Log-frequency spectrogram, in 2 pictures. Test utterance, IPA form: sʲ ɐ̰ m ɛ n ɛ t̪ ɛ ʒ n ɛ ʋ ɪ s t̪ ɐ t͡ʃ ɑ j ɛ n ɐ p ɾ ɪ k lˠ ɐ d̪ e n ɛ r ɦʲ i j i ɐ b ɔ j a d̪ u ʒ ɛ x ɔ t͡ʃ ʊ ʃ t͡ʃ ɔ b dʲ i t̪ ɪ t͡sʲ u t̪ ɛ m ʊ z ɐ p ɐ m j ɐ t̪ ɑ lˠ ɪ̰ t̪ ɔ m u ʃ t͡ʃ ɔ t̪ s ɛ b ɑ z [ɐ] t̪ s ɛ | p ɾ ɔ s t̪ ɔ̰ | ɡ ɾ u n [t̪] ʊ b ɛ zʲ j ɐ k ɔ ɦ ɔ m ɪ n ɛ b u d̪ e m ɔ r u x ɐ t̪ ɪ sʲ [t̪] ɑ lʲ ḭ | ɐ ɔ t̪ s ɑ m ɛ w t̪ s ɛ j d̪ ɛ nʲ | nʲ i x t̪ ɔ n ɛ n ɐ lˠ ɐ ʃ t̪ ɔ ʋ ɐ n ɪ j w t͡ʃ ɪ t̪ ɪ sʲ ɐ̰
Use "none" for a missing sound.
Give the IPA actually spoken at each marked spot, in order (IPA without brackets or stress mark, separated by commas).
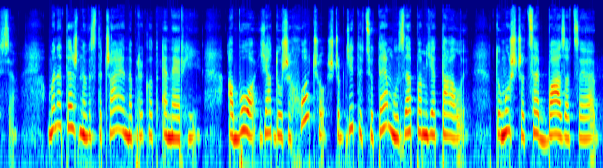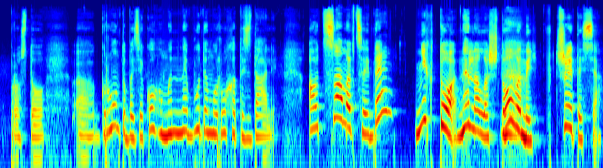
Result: ɐ, t̪, d̪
